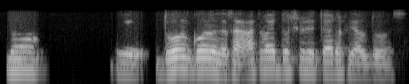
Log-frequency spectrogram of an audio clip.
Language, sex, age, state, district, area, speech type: Kashmiri, male, 45-60, Jammu and Kashmir, Ganderbal, rural, conversation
